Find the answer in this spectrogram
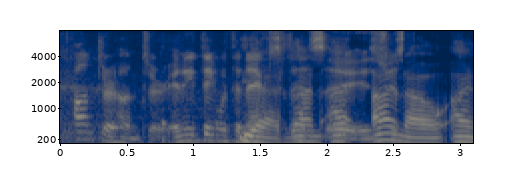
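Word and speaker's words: Hunter × Hunter: that i believe got remastered um and it's pronounced hunter hunter anything with an accident i know i know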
